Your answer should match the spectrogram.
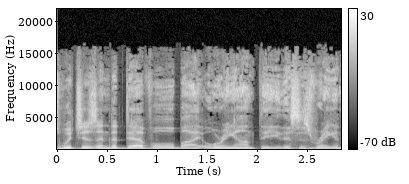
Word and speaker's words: Orianthi: But it's the girl that played with Michael Jackson, Orianthi.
